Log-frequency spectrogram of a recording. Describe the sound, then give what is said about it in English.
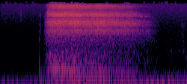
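A voice imitates a coworker's nostril breathing: one long, airy, hissing exhale through the nose, sustained for over a second, then fainter rough breath noise trailing off. “little nostril flappage. A little breathing.”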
